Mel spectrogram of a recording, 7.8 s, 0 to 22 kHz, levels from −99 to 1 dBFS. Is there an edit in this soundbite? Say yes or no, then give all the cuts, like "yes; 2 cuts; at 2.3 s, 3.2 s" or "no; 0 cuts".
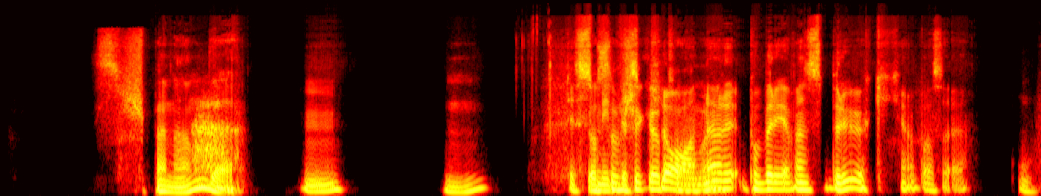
no; 0 cuts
